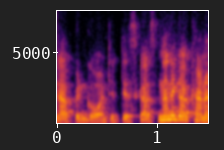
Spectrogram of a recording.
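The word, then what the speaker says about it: Disqus: And it's funny because I used to be on a social media platform I called it Discus, but I think it's Discuss. It's QUS is how they spell it.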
